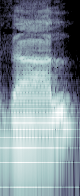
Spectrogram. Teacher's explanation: জাল যখন উচ্চারণ করবেন জিহ্বার আগা উপরে দাঁতের আগার সঙ্গে লাগিয়ে উচ্চারণ করবেন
